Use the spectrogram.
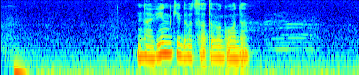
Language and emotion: Russian, sad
